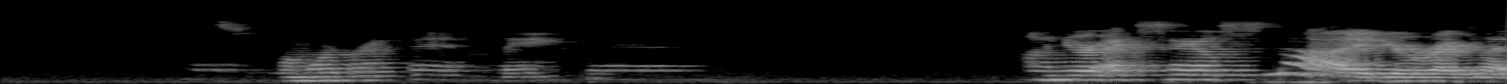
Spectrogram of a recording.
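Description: A young woman speaks calmly and softly into a close microphone.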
